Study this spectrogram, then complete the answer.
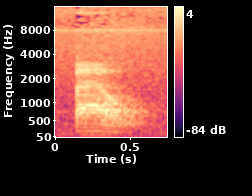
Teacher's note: you start with the a vowel you end with the w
